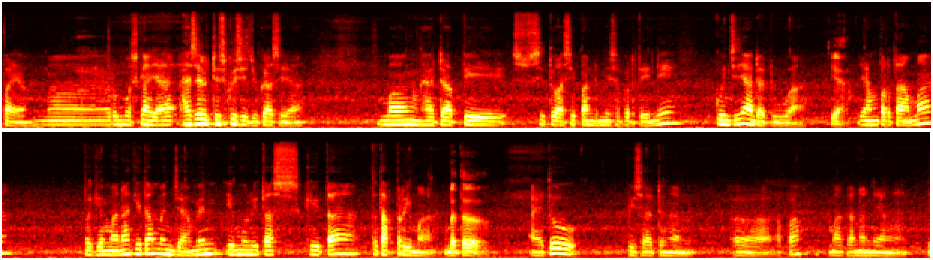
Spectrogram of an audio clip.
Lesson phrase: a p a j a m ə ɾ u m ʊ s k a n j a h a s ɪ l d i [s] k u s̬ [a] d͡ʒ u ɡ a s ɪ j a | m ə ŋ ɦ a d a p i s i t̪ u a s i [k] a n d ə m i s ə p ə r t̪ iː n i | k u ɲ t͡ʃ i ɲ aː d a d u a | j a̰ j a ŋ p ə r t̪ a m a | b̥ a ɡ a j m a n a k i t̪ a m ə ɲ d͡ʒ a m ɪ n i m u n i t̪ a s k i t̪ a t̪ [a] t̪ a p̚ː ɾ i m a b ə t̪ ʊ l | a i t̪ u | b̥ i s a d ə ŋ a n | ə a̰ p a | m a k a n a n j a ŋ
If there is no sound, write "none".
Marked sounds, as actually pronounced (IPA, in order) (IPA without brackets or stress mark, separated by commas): s, i, p, ə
